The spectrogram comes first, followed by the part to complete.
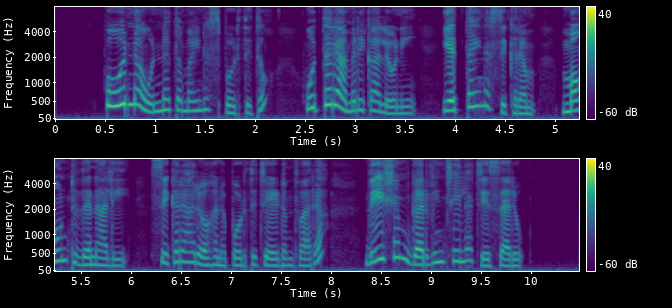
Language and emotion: Telugu, neutral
